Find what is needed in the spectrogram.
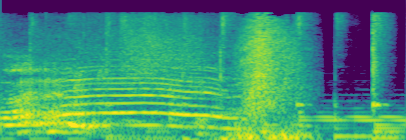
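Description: A person's drawn-out high cry, rising and then falling in pitch for about a second and ending in a breathy rush, typical of the end of a laugh. Background music with a steady beat comes in about halfway through.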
